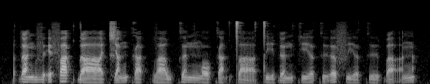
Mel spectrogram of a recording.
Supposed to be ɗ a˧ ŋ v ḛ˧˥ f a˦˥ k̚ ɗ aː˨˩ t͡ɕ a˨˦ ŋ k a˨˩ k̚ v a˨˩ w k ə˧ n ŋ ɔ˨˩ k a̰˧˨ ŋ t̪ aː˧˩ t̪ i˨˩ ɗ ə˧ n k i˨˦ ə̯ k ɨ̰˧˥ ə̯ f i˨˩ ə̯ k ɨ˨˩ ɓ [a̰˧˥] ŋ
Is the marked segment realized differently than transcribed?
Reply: no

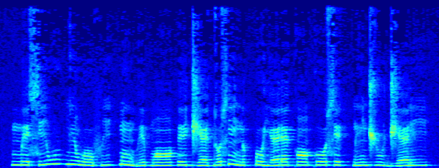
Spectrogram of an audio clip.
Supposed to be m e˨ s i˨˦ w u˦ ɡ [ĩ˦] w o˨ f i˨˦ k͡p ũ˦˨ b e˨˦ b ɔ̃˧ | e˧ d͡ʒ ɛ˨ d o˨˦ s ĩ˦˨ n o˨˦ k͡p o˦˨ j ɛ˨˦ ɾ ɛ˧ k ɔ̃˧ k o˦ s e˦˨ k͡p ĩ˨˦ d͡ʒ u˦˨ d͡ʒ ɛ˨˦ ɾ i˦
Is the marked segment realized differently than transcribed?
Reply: yes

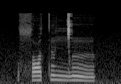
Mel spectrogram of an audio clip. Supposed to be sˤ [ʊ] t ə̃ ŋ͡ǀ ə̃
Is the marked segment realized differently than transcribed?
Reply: no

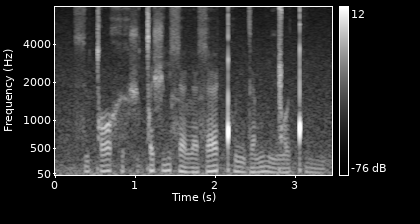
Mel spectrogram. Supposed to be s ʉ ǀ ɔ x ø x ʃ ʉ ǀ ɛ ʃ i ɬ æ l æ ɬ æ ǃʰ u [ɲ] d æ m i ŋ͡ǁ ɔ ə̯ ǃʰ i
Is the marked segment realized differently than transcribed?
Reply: no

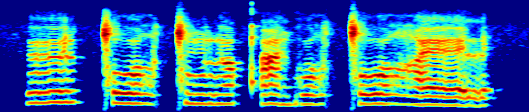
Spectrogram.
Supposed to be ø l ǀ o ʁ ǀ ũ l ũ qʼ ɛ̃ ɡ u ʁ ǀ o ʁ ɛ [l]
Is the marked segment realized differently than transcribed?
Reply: no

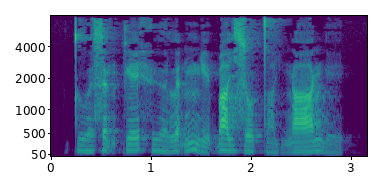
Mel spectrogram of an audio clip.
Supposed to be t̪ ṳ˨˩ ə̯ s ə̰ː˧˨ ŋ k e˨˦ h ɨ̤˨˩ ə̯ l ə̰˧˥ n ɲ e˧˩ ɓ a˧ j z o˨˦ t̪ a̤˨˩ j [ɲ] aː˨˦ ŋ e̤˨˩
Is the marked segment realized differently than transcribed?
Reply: yes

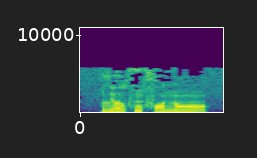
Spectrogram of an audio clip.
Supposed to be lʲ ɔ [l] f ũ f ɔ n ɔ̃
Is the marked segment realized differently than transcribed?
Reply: no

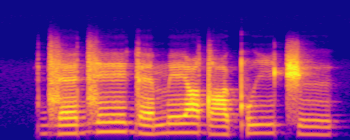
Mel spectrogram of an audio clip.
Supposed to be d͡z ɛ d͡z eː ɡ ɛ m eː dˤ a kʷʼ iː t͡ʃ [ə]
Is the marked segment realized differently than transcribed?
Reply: yes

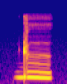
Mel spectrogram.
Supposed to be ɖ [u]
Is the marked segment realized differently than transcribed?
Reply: yes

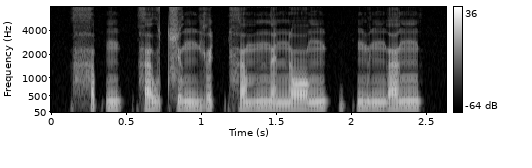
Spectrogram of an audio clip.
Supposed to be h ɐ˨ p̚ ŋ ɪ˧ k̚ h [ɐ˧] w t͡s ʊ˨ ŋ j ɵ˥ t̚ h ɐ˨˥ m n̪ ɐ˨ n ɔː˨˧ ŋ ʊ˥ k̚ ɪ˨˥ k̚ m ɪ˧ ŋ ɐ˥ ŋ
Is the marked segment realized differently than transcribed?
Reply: yes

